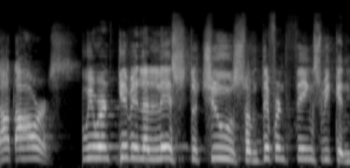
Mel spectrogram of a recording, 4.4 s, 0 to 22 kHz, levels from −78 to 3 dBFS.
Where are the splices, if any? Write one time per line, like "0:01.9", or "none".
0:01.0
